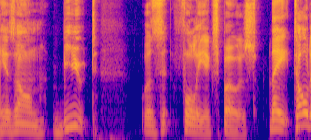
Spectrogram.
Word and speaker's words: Butte: Okay, now, if you're traveling through the wonderful blue sky state of Montana, keep in mind it's pronounced Butte, Montana, not but.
